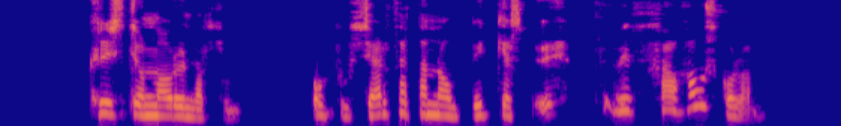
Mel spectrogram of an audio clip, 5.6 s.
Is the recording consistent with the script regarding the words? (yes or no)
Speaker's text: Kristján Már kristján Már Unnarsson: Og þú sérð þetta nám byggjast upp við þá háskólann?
no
